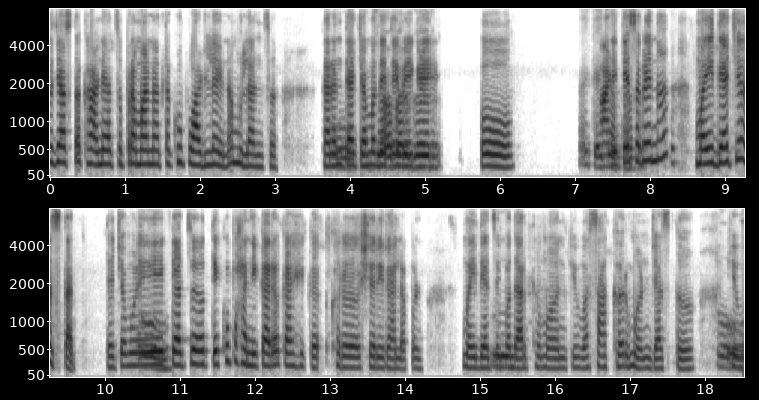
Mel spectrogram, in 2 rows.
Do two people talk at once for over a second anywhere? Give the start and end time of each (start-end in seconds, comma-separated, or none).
3.7-5.2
